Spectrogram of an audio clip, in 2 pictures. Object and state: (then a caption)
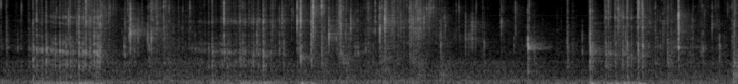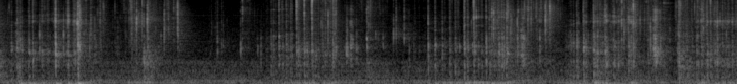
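Dry varnished soap bar shaved with a blade. A dry, solid yellow bar of soap with a black varnish coating is held in one hand and scraped and shaved with a utility knife blade, peeling off curls of soap. The sound is a steady run of crisp, bright scraping and crackling, with sharp brittle snaps breaking through at points.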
